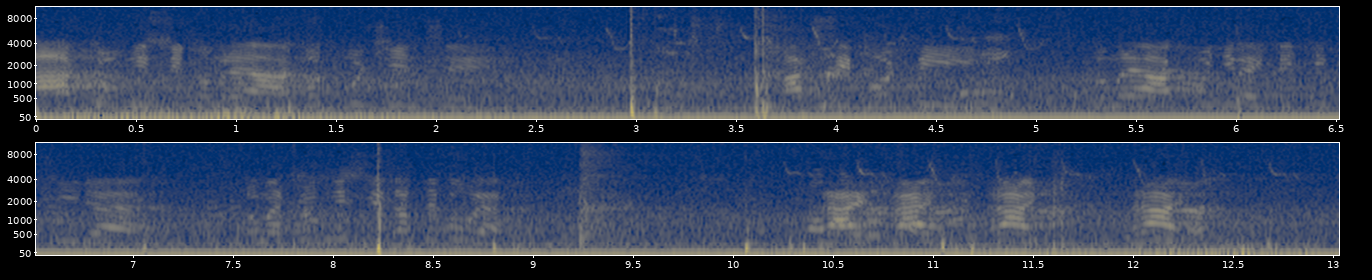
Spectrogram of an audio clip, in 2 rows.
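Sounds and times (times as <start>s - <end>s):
football kicked thud: 2.9s - 3.9s, 8.2s - 10.4s.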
